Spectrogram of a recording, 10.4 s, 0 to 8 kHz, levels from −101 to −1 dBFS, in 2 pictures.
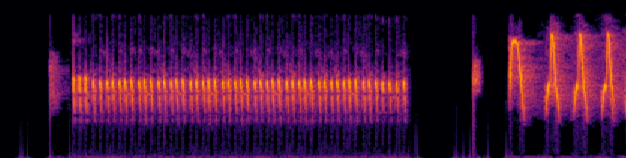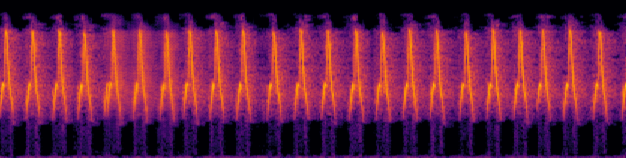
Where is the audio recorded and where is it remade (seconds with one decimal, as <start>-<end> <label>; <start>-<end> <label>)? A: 0.0-6.1 recorded; 6.1-6.7 remade; 6.7-10.4 recorded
